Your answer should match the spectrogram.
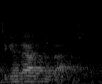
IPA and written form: tə ˈget ˈaʊt nəˈbaʊt (to get out and about)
